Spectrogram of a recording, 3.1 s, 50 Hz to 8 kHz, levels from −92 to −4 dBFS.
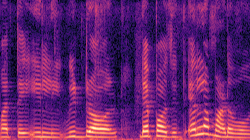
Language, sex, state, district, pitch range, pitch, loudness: Kannada, female, Karnataka, Dakshina Kannada, 230-275 Hz, 240 Hz, -16 LUFS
